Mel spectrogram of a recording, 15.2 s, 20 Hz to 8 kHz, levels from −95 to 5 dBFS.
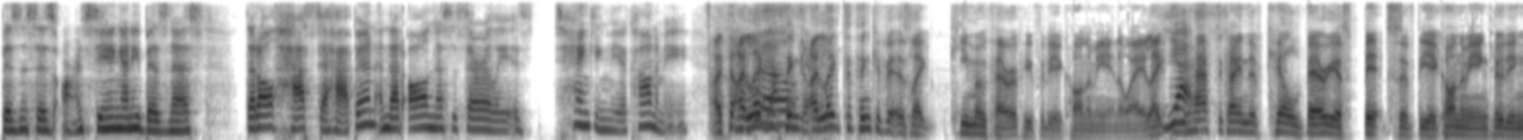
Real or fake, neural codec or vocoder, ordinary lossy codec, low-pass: real; none; AAC, 32 kbps; 7.2 kHz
